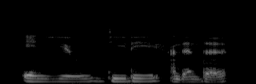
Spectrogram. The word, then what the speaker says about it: Nudd: So like in "Gwyn ap Nudd," his patronymic is spelled N-U-D-D, and then the, the double "d" is pronounced like "the."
